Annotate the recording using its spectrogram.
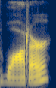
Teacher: In American English, when a T is between 2 vowels, it often softens into a really quick D sound.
